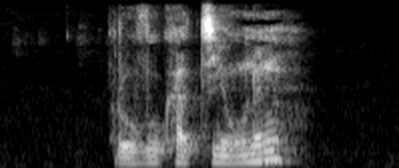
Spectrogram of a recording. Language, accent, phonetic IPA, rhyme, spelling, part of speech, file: German, Austria, [pʁovokaˈt͡si̯oːnən], -oːnən, Provokationen, noun, De-at-Provokationen.ogg
- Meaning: plural of Provokation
